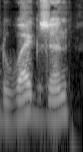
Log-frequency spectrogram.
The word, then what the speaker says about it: Wegrzyn: pronounce his name, and he said that the R is silent, so I think Bad Wegrzyn is probably the wrong way to say that, so I'm going to introduce him as Brad Wegrzyn.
